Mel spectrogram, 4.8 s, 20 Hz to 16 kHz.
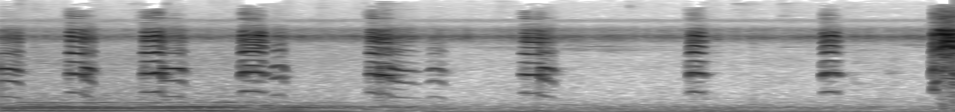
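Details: A 4-month-old green junglefowl gives hoarse, honking crow notes in short bursts about every half second, over a steady high insect drone.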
